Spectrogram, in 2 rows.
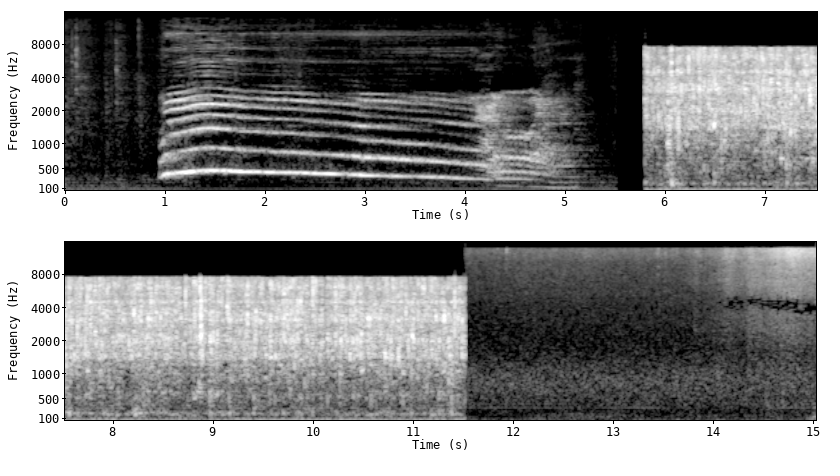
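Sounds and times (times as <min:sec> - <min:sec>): water pouring and splashing: 0:05.8 - 0:11.6.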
